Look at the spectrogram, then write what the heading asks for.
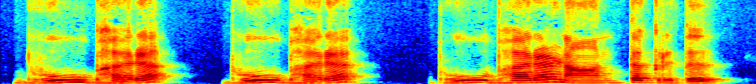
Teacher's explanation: Both the bhas are Mahaprana.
